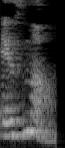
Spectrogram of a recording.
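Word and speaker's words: asthma: टी एच एम ए ठीक है ही गॉट एजमा this means अ disease due to breathless किसी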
